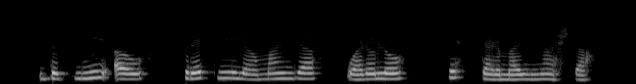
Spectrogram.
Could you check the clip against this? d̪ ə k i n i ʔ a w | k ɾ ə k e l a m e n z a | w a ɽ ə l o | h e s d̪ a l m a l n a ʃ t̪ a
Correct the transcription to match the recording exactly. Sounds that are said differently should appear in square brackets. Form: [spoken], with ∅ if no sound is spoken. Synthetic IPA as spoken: d̪ ə k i n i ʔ a w | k ɾ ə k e l a m [a] n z a | w a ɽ ə l o | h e s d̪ a [ɾ] m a l n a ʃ t̪ a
